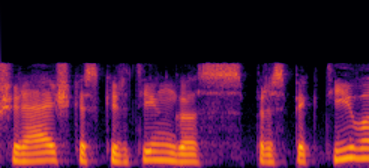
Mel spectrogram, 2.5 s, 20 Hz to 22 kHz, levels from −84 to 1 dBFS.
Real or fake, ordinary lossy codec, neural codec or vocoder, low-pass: real; MP3, 48 kbps; none; 5.4 kHz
